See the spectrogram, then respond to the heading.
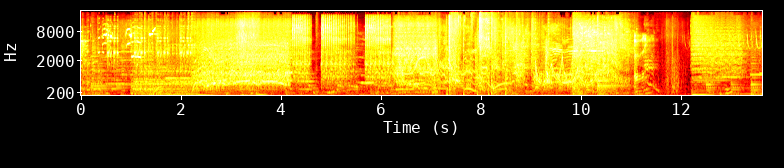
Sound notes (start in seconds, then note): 3.2 groaning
